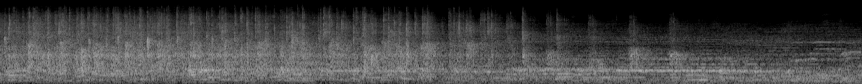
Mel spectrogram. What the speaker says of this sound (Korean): 박수 한번 드려요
